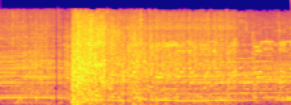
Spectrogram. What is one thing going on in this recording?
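A car crashes and scrapes hard against a wall.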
